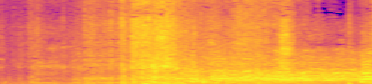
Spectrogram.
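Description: A loaded metal wheelbarrow tipping over and its load of sand and gravel spilling out onto gravel, a rush about a second in, with a wavering high-pitched sound running over it to the end.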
